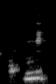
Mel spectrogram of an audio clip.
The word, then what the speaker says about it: Miquel: Yes, and si Miquel, do I pronounce it right? Miquel.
